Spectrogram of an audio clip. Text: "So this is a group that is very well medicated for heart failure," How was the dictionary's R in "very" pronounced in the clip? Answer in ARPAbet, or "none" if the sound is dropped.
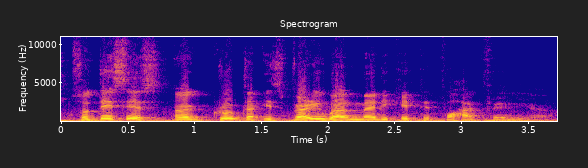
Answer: R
